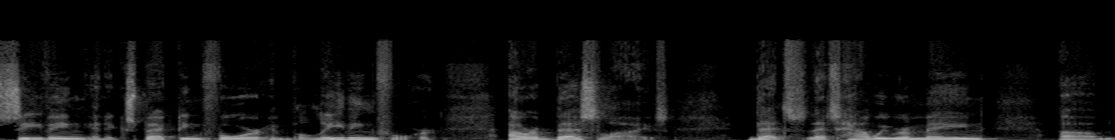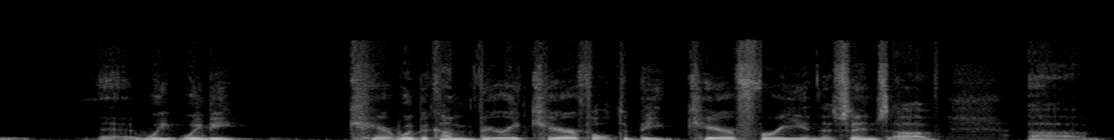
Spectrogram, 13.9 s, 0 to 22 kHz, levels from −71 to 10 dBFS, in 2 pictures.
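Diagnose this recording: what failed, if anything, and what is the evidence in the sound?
Network stage: short concealed packet loss at 8.23 to 8.27 s, right after "we we". About 20 ms never arrived in time; the decoder patched it by extending the preceding sound, leaving a brief smear.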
